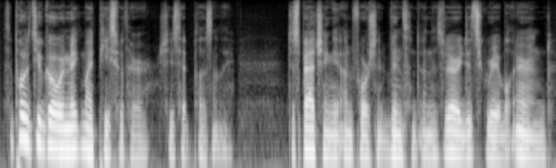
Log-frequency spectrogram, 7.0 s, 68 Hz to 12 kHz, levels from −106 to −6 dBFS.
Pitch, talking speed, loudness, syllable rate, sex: 100 Hz, 180 wpm, -19 LUFS, 6.3 syllables/s, male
